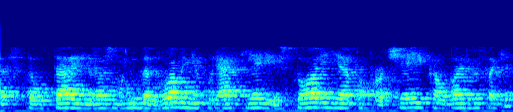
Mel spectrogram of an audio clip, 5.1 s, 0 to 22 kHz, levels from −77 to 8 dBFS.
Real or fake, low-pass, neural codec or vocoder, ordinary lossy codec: real; 7.2 kHz; none; AAC, 16 kbps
